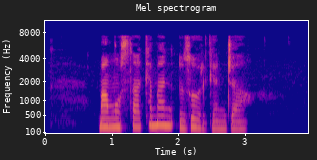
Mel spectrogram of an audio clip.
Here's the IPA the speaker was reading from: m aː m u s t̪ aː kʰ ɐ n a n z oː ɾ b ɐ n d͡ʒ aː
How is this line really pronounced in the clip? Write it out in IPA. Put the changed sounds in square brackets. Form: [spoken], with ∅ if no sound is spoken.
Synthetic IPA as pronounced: m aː m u s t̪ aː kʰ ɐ [m] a n z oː ɾ [ɡ] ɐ n d͡ʒ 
